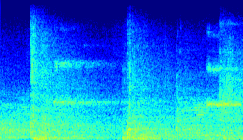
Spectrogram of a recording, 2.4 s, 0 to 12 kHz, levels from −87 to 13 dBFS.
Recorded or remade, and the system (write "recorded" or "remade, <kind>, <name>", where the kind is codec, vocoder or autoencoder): recorded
